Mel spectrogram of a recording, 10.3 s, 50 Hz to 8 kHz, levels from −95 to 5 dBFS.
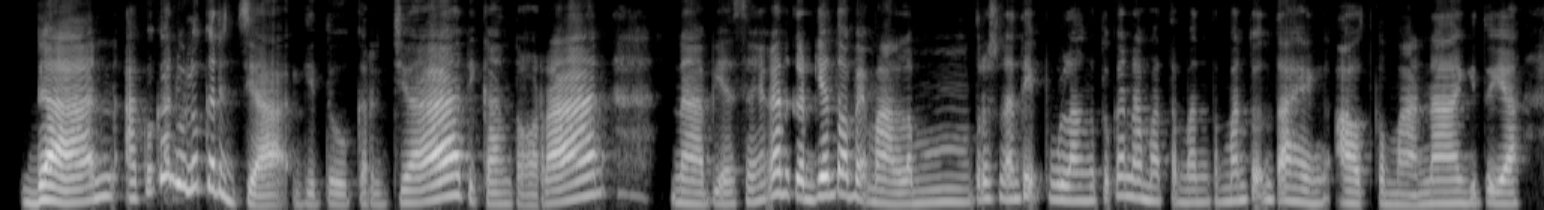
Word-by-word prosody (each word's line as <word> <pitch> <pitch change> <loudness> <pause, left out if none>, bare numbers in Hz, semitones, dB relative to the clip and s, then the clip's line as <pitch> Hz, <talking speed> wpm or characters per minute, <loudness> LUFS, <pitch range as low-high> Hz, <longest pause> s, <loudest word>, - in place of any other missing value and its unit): Dan 195 +7 +6
aku 230 0 -4
kan - - +2
dulu 390 -2 +3
kerja 220 - 0
gitu, 150 0 -8
kerja 170 - +4
di - - -8
kantoran. 165 - +1 0.4
Nah, 160 -2 -1
biasanya 165 +4 -6
kan 295 +1 +3
kerja 260 +1 +4
tuh 285 - +3
sampai 235 -6 -3
malam, 170 +2 -4
terus 225 +4 -6
nanti 250 +4 -3
pulang 200 -2 -3
tuh - - -8
kan 265 - -3
sama 205 -5 -3
teman-teman 180 +1 -8
itu - - -4
entah 210 - -1
hang 170 -3 -5
out 160 -1 0
ke 160 - -6
mana 155 +3 -2
gitu - - -6
ya? 160 -1 0
180 Hz, 180 wpm, -24 LUFS, 160-230 Hz, 0.4 s, Dan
